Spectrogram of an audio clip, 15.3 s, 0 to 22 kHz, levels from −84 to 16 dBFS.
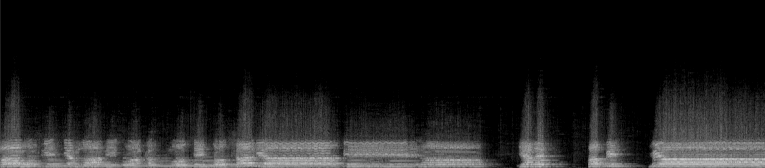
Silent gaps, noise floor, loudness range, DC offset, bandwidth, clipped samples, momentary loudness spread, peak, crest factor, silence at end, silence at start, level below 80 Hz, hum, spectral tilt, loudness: none; -60 dBFS; 8 LU; under 0.1%; 9.8 kHz; under 0.1%; 14 LU; 0 dBFS; 16 dB; 0 s; 0 s; -60 dBFS; none; -4 dB/octave; -16 LUFS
